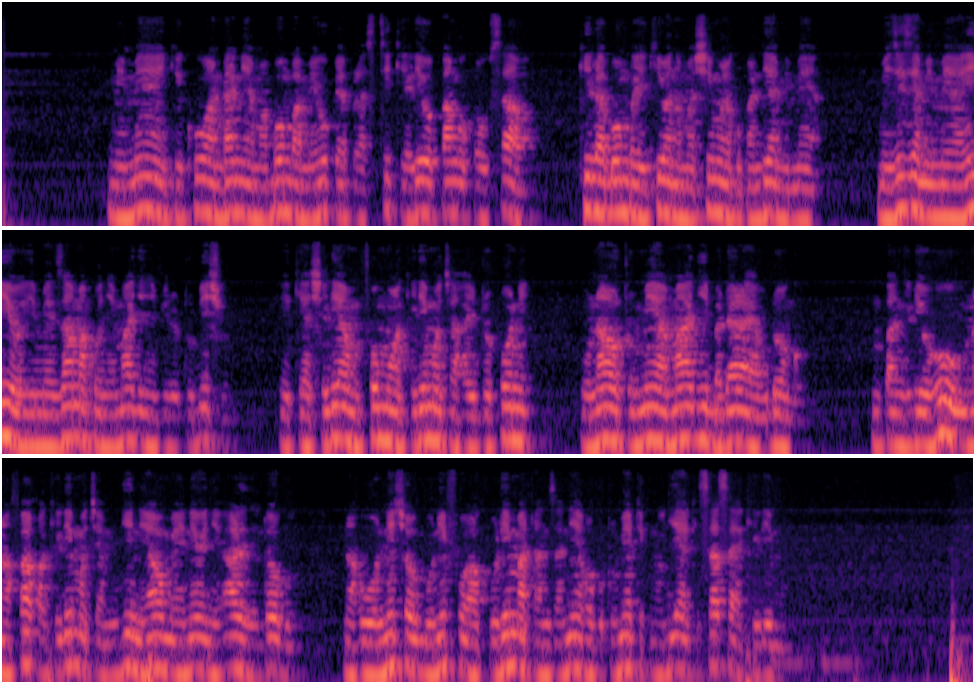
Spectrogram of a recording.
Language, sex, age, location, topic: Swahili, male, 18-24, Dar es Salaam, agriculture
